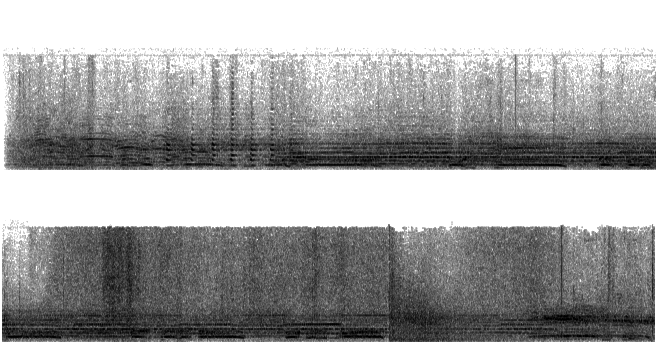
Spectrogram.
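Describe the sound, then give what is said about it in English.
A loud, chaotic street riot in France: a dense crowd shouting over wailing sirens, with a sudden sharp explosion bursting through the din near the end. “I think you're probably familiar with the riots in France”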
